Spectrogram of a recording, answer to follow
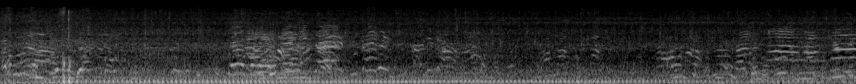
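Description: Women players' voices calling out across a football pitch, with one sharp thump of a kicked ball a little under a second in, over a steady low rumble.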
